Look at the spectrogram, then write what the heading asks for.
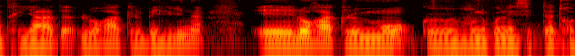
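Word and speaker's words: Mauho: l'oracle Béline et l'oracle Mo que vous ne connaissez peut-être pas. Je vais vous montrer la boîte au cas où. Donc ça s'écrit M-A-U-H-O. Voilà, le zoom est bon.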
